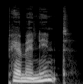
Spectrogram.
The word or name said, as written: permanent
